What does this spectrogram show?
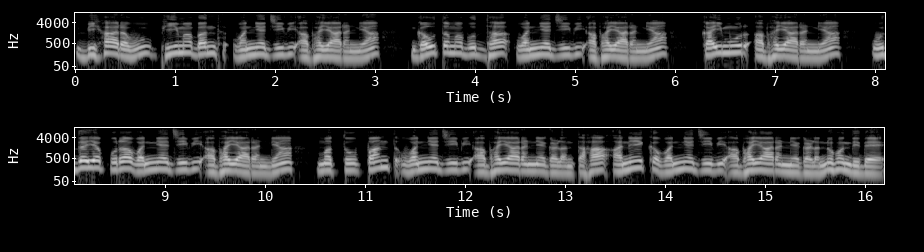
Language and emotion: Kannada, neutral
